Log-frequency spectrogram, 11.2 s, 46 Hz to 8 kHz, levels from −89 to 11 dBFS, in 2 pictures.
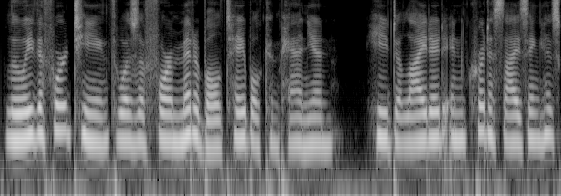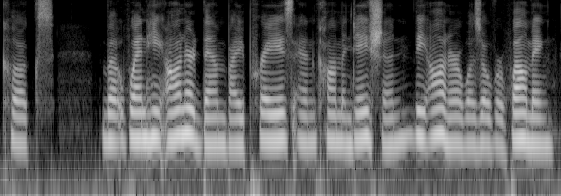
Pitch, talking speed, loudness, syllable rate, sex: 195 Hz, 145 wpm, -16 LUFS, 4.7 syllables/s, female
